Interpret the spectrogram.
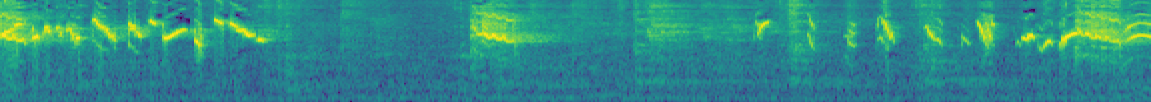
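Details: Female white-eye answering a male, the pair calling back and forth; a rapid twittering run of high slurred notes, a pause, one buzzy chirp, then another quick series of thin wavering notes.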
